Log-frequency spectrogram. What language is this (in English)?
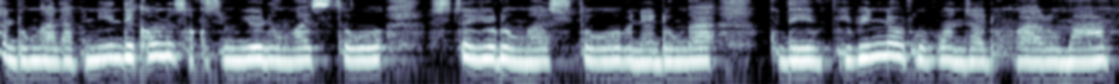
Nepali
